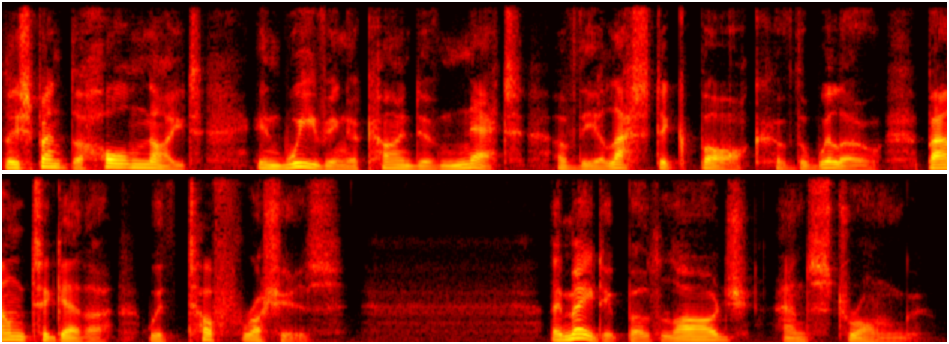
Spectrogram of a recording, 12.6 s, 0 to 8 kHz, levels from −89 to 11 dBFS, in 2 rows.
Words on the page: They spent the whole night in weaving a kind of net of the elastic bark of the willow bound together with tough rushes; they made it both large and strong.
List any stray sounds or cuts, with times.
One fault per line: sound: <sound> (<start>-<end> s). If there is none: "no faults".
no faults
